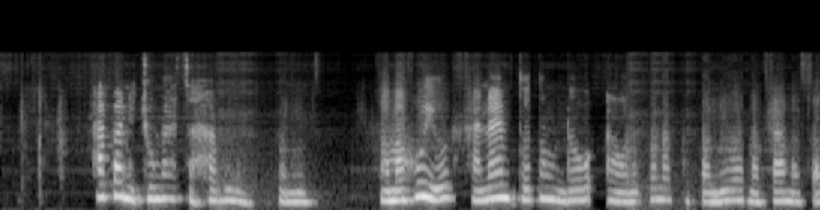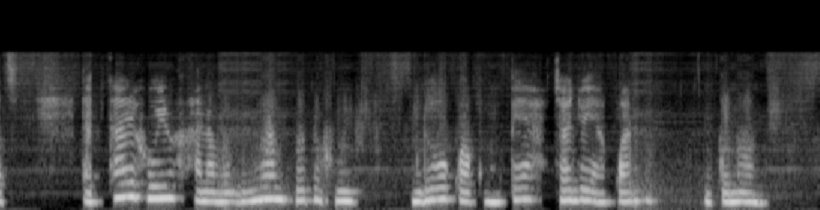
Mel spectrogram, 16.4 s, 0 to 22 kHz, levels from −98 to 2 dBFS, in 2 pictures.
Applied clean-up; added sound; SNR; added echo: neural separator model SepFormer DNS4.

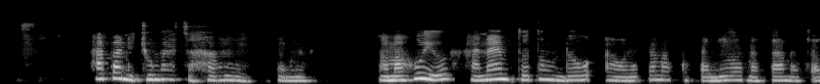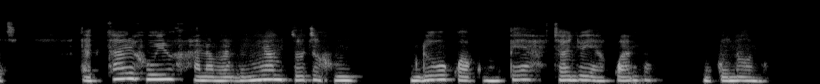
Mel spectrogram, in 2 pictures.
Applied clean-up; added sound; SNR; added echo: neural mask model Resemble Enhance denoiser.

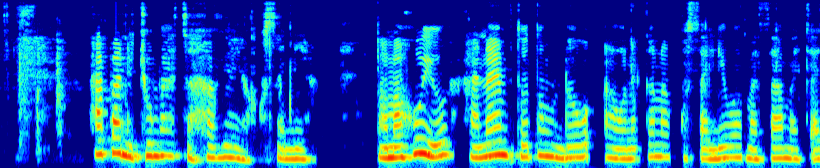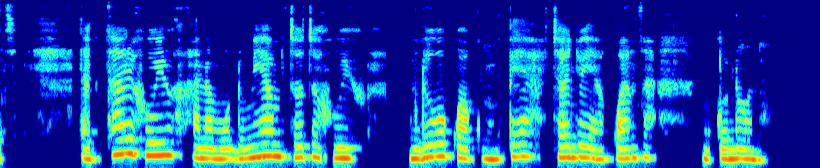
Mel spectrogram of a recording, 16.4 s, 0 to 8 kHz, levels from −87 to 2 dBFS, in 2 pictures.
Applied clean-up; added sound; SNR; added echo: none; none; none; none.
